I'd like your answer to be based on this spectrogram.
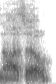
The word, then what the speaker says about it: Naso: I assume it's pronounced Naso. Though I think W.S. Gilbert rhymes it with say so in one of his lyrics in Iolanthe.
